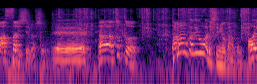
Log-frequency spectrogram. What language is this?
Japanese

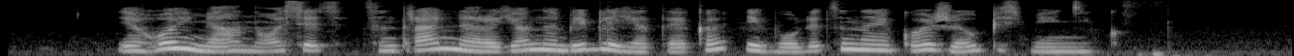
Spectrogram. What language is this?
Belarusian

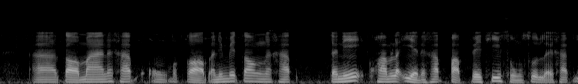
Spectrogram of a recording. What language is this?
Thai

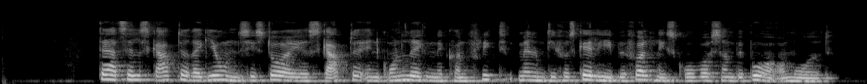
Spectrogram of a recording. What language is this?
Danish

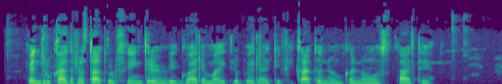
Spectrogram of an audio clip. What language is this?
Romanian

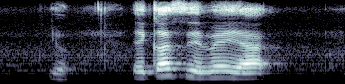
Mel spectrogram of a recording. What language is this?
Northern Sotho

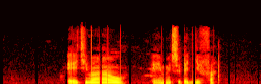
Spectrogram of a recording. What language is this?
Ganda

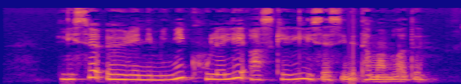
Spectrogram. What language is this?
Turkish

